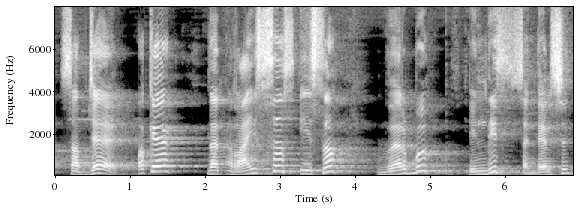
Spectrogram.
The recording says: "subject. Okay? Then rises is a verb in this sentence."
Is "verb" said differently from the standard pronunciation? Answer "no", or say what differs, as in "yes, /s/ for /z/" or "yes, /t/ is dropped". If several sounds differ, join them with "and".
no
